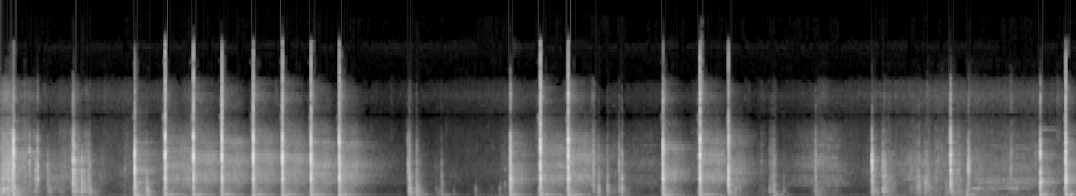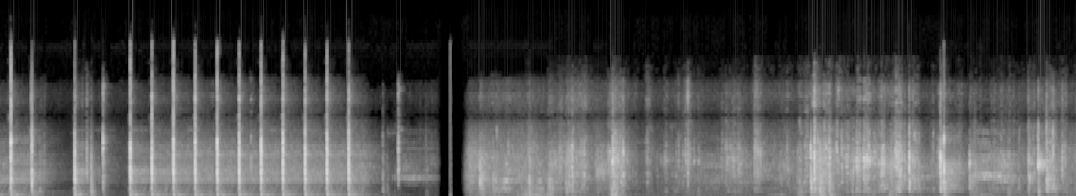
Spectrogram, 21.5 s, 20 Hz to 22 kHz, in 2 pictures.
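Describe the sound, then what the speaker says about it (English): Rapid bursts of sharp hammer blows on a flathead screwdriver knock on a metal fuel pump ring of a 2006 GMC Sierra in rhythmic runs with short pauses, then give way to a steadier rattling clatter. "you're gonna use a hammer and a flathead screwdriver, and you're just gonna start knocking this ring off here."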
